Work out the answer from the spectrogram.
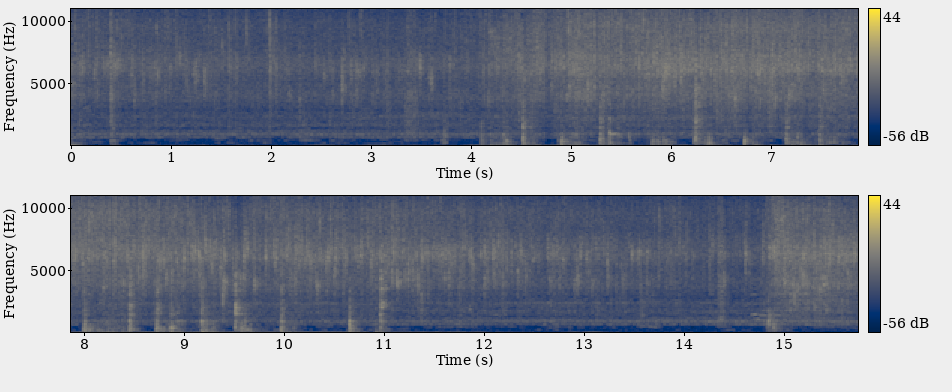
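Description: Ginger and garlic sizzling in hot oil in an aluminium pot, with a wooden spatula scraping and knocking against the pot as they are stirred. The stirring is busiest from about four seconds in until about eleven seconds.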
